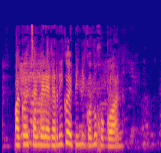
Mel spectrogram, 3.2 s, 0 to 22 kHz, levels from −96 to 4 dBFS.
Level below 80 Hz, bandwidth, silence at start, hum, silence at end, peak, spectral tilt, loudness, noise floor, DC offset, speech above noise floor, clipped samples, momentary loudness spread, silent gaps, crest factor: -62 dBFS; 11.5 kHz; 0.3 s; none; 0.75 s; 0 dBFS; -5 dB/octave; -17 LUFS; -50 dBFS; under 0.1%; 34 dB; under 0.1%; 7 LU; none; 18 dB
